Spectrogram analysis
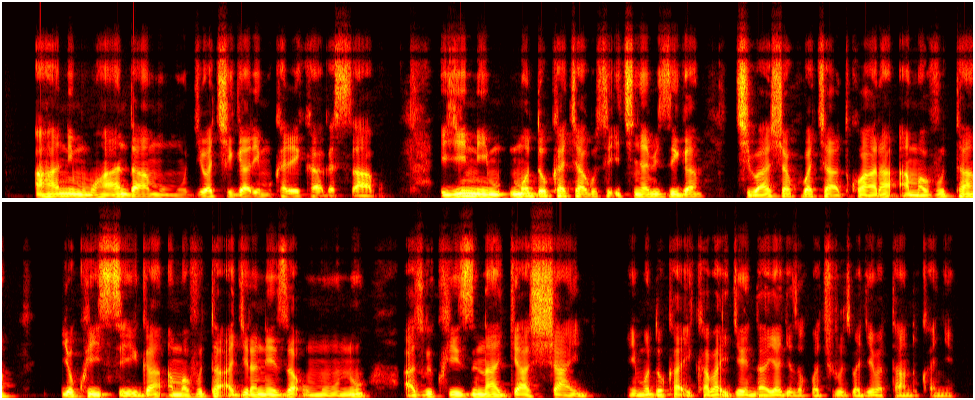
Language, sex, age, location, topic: Kinyarwanda, female, 36-49, Kigali, government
